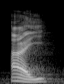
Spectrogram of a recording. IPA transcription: aj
